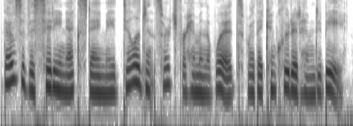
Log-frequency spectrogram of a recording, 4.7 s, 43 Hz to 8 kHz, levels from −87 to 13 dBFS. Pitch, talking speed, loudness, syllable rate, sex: 190 Hz, 255 wpm, -17 LUFS, 5.9 syllables/s, female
